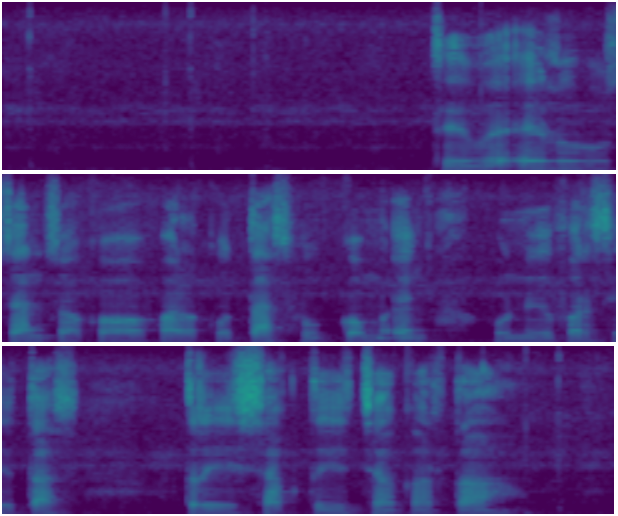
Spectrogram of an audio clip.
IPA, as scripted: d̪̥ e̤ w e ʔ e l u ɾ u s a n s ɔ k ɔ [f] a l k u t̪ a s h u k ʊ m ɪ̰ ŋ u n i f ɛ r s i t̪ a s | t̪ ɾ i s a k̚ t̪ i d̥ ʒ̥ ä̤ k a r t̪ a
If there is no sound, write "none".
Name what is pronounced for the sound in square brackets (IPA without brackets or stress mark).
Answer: f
